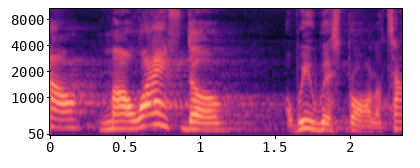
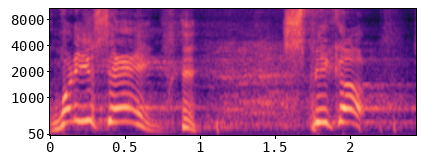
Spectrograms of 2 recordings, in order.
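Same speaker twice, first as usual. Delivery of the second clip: exasperated wife; 11 semitones higher, slower than usual. Retold or imitated. Wife who can't hear her whispering husband, exasperated. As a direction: call it out, pitched way up. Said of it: "And she'll be like".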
